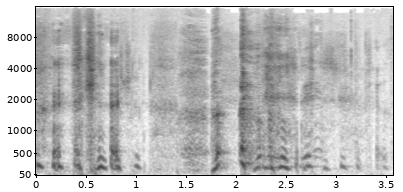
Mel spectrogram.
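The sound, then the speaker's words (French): A person coughs and clears their throat several times in quick succession in the morning, a series of rough, fairly loud bursts over a few seconds with no talking. “C'est ma, caractéristique du matin.”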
